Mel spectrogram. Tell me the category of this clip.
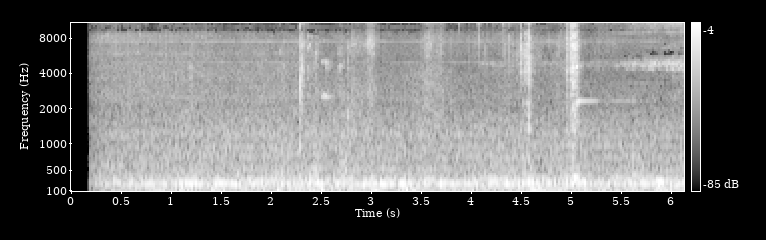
Soundscapes > Urban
